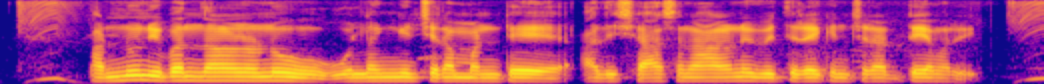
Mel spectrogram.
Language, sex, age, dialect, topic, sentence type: Telugu, male, 60-100, Central/Coastal, banking, statement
